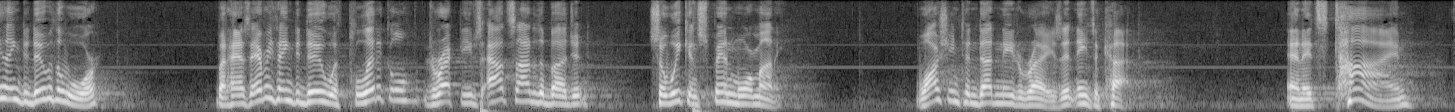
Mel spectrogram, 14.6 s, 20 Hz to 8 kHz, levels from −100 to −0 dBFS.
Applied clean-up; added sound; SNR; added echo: none; Wood; 16 dB; none.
